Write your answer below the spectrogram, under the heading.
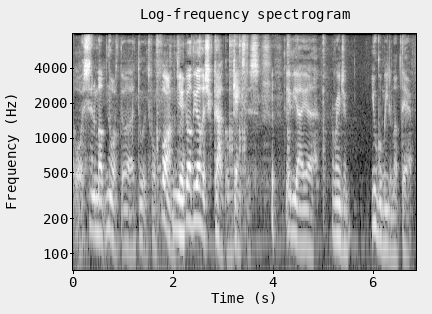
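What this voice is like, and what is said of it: Bad put-on accent impression. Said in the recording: “I don't know what accent you're doing, but that is not the correct one ... We're back to ... bad accent ... I don't know what kind of impersonation that was ... that was a terrible Sean Penn”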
